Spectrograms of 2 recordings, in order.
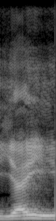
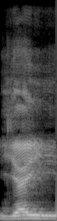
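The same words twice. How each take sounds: Both takes have the same delivery.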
